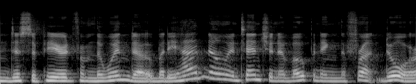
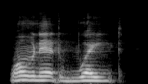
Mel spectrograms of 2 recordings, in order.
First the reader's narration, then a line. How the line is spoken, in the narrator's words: he snarled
